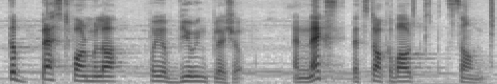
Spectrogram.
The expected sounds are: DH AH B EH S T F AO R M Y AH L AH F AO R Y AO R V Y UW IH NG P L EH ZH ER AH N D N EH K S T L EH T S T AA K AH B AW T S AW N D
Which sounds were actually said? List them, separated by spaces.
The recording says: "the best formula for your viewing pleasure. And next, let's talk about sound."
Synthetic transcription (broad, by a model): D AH B EH S T F AO R M Y AH L AH F AO R Y AO R V Y UW IH NG P L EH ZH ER AH N D N EH K S T L EH T S T AA K AH B AW T S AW N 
